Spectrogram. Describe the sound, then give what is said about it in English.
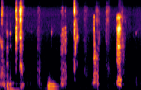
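Crunching and chewing of colored candies, a run of crisp, uneven bites and munches in short bursts with pauses between them, fairly loud and with no talking. “And I'm getting ready to taste them here on air. So seems the blue might have been better as a witch's hat shape. You know what? I want to taste each individual color to see if it tastes different.”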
